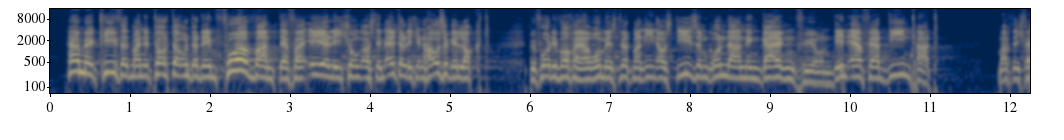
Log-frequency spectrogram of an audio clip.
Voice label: Dialog; The Threepenny Opera [1988 German Studio Cast]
